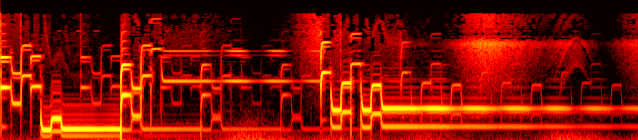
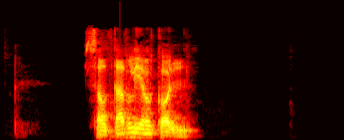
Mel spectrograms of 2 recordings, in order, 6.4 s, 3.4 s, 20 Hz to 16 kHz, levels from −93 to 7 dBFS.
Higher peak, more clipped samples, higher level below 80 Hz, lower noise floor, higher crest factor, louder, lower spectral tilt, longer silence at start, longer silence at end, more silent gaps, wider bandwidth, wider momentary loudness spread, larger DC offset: about the same, -2 dBFS vs 0 dBFS; neither; about the same, -56 dBFS vs -60 dBFS; second, -41 dBFS vs -58 dBFS; about the same, 18 dB vs 22 dB; about the same, -19 LUFS vs -17 LUFS; second, -3 dB/octave vs -5 dB/octave; second, 0 s vs 0.85 s; second, 0 s vs 1.5 s; neither; first, 11.5 kHz vs 7.8 kHz; first, 20 LU vs 15 LU; neither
